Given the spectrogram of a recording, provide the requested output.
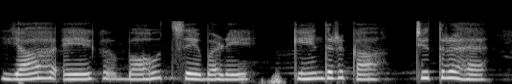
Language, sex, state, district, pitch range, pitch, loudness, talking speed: Hindi, female, Jharkhand, Palamu, 235-280 Hz, 250 Hz, -16 LUFS, 105 wpm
